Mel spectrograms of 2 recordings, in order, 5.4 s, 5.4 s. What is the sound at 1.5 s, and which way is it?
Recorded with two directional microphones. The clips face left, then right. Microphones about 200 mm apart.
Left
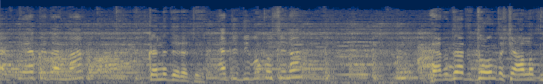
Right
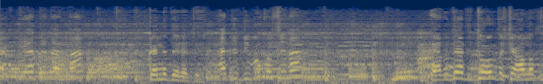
Speech, 10° right (ahead or behind).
